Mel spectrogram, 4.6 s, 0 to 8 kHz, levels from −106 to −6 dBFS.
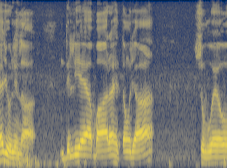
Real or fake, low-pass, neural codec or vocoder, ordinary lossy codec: real; none; none; none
